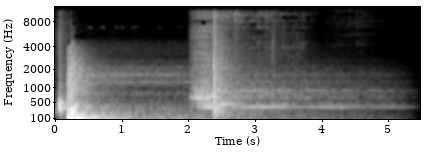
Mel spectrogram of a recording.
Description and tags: Made for this request in Audacity. .aup available here.
Something moves fast and then explodes and a voice gas sound remains. Then some strange machine makes a sound and then glass breaks.
Can be seen in:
